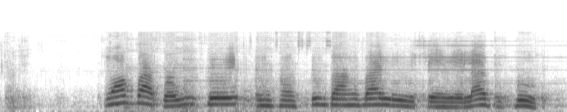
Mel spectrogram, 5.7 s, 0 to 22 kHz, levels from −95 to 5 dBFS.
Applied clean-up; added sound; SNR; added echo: neural separator model SepFormer DNS4.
